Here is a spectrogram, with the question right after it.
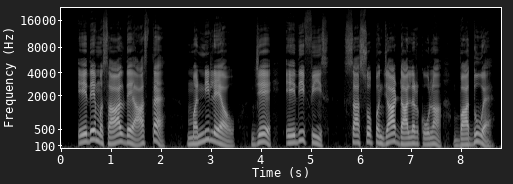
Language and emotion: Dogri, neutral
